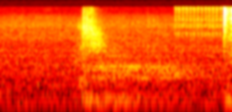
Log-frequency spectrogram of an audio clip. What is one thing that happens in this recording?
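A muffled impact thuds.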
